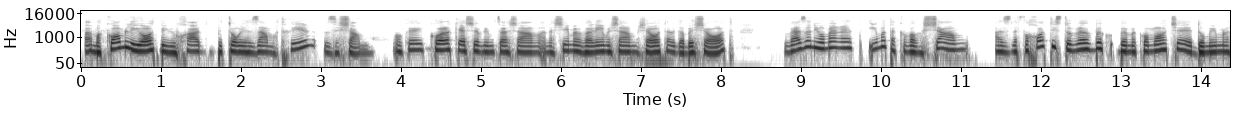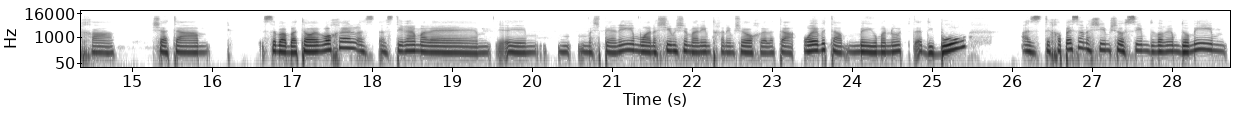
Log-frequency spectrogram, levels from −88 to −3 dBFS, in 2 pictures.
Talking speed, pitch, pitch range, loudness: 125 wpm, 200 Hz, 185-235 Hz, -25 LUFS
